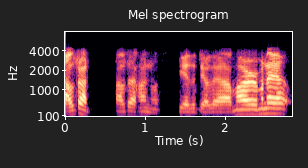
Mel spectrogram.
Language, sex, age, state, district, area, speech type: Assamese, female, 60+, Assam, Kamrup Metropolitan, urban, conversation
